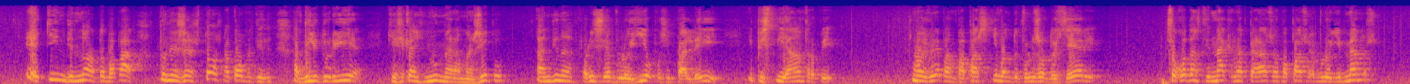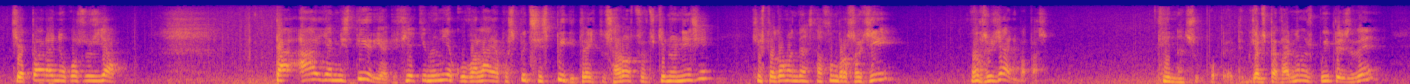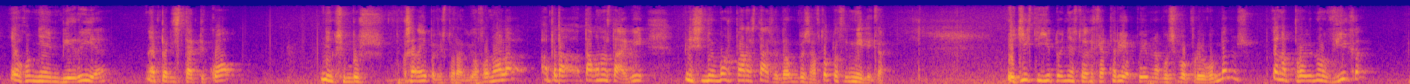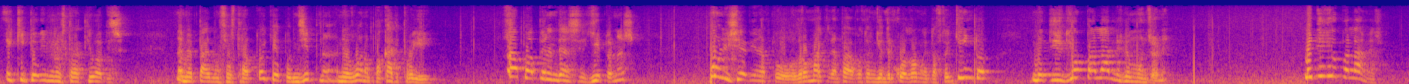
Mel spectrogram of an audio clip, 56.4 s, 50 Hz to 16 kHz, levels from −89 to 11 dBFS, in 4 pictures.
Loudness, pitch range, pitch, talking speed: -14 LUFS, 180-230 Hz, 205 Hz, 185 wpm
